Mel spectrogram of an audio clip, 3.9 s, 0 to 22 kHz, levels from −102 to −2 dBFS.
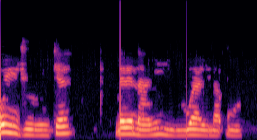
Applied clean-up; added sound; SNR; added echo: none; none; none; none.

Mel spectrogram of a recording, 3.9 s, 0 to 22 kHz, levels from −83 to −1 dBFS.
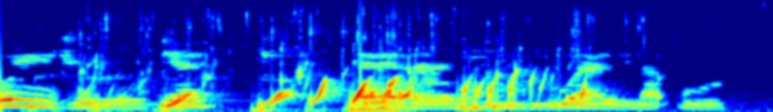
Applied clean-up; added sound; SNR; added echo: none; Water / Liquid; -3 dB; none.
